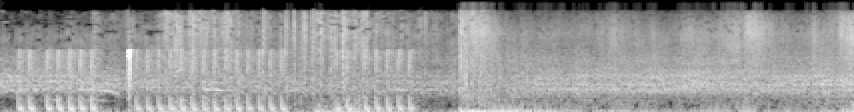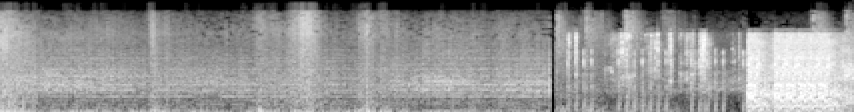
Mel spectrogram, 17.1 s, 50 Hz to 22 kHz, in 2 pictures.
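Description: Relentless machine-gun fire as British troops shoot into the crowd at Jallianwala Bagh in 1919: loud, dense rapid bursts rattling on continuously, with a brief shift in tone near the end and no talk.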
